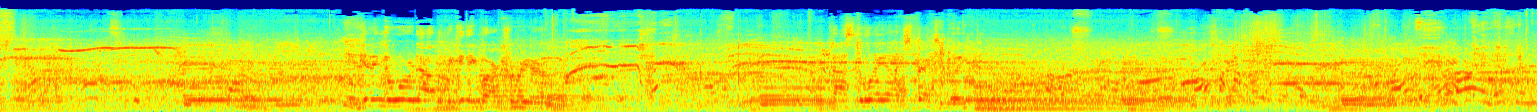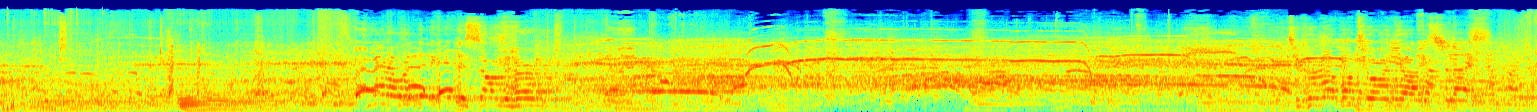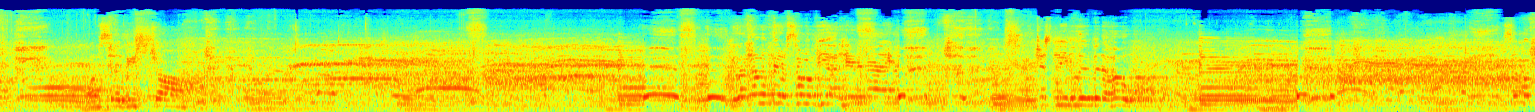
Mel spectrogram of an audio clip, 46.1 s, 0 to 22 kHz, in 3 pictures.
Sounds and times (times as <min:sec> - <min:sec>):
Music: 0:00.0 - 0:46.0.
